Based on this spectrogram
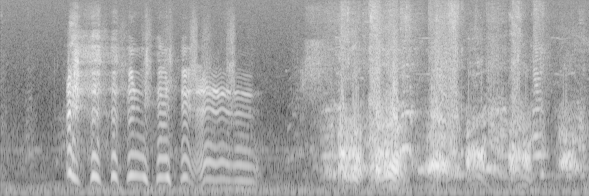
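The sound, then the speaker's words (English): Hounds give a quick run of high, whiny yelps, then break into a rough chorus of repeated barks that carries on, moderately loud. “I'm not having them dogs maul my extensions or bite me implant.”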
